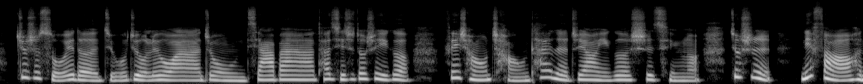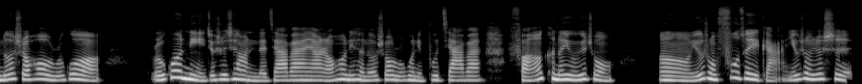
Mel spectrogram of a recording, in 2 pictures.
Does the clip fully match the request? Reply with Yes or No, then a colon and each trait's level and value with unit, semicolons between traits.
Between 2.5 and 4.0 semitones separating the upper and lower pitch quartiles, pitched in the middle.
No: average, 3.4 semitones; high, 210 Hz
